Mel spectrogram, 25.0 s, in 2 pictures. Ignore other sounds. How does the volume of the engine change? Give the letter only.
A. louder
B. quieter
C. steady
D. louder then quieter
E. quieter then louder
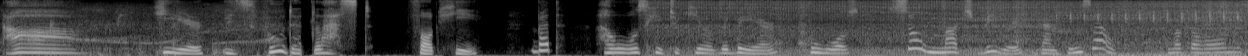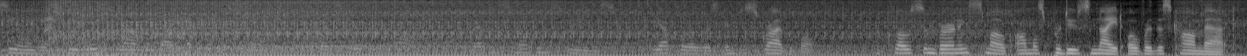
D.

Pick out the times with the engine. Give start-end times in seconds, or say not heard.
6.4-24.9.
